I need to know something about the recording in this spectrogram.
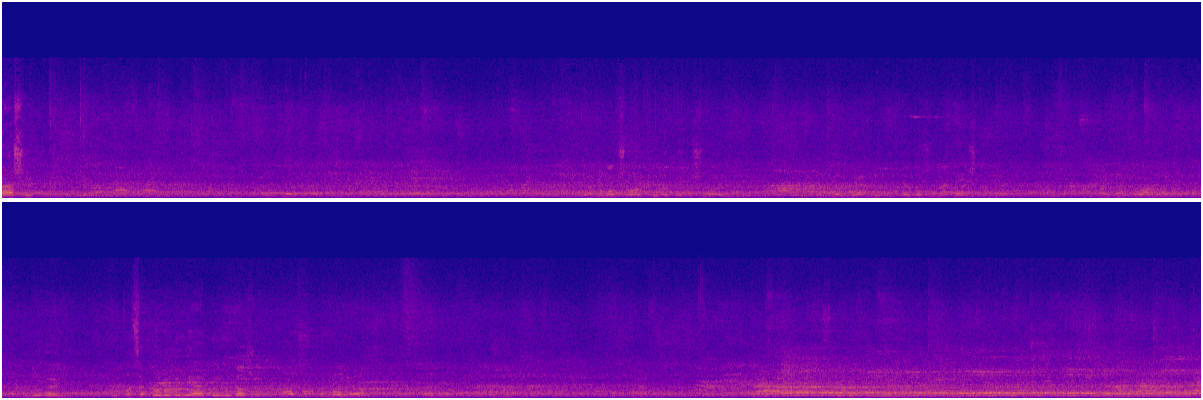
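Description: A crowd of people chatter throughout a large echoing hall.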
